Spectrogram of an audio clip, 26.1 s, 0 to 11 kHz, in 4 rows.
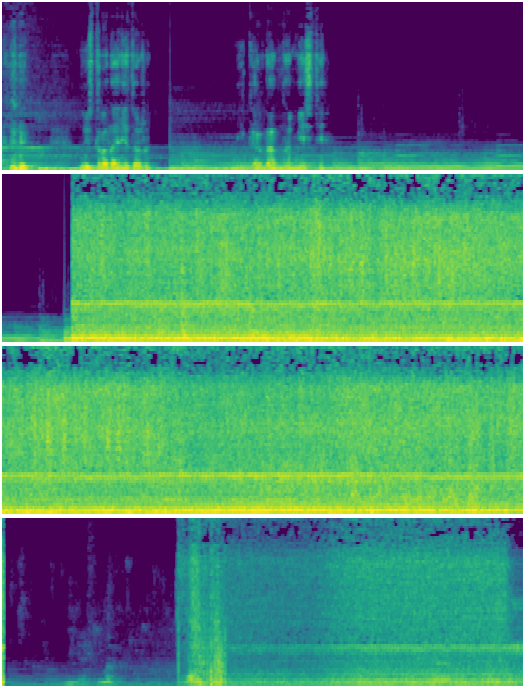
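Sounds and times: pressure washer spray hissing: 7.4s - 19.6s, 21.8s - 26.0s
pump droning: 7.4s - 19.6s, 21.8s - 26.0s.

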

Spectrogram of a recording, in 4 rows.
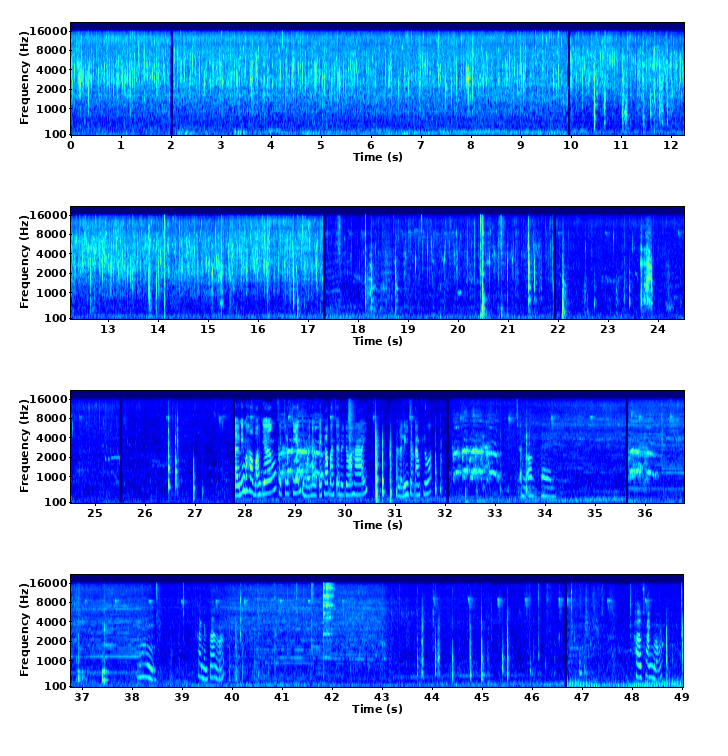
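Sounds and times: food sizzling in oil: 0.0s - 25.5s, 39.3s - 44.3s
metal spatula scraping pan: 10.4s - 12.8s, 17.6s - 19.1s, 23.3s - 24.3s, 40.8s - 42.9s.

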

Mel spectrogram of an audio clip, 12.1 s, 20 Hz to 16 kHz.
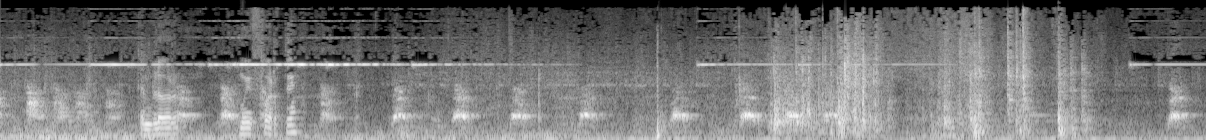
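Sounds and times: dog barking: 0.0s - 8.1s, 11.6s - 12.0s.

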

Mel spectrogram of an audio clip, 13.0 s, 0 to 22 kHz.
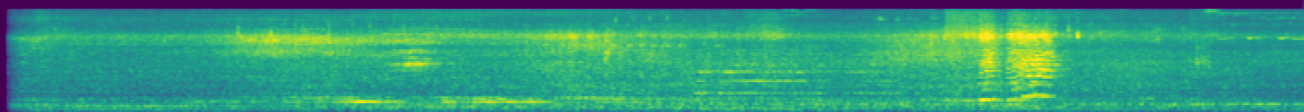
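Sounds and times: vehicle horn: 6.9s - 10.8s.

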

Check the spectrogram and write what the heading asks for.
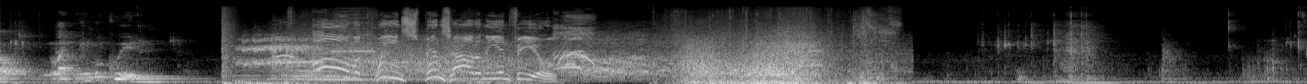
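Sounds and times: race car spinning out: 2.3s - 9.2s.

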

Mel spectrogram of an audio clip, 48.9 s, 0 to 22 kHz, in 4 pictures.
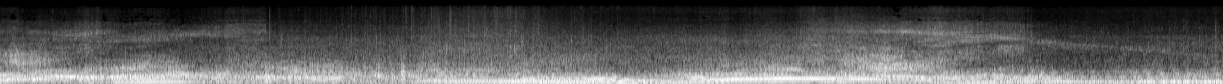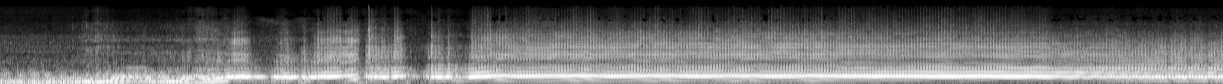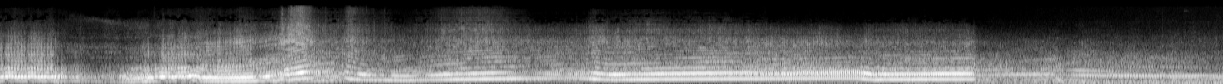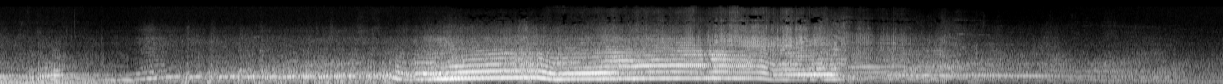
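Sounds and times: car engine revving hard: 11.4s - 48.8s.

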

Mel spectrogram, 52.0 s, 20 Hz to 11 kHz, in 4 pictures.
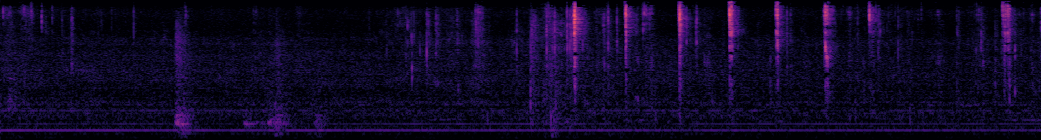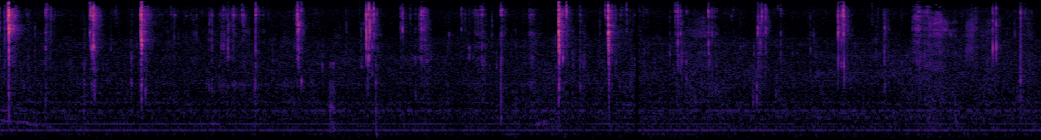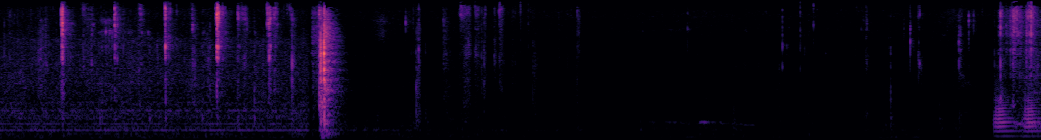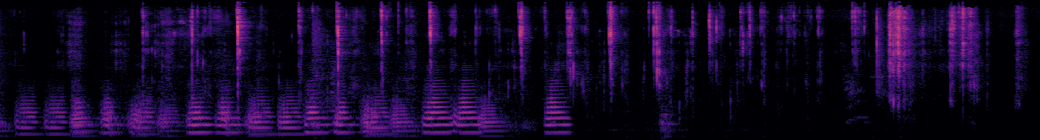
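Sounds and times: chewing crunchy pastry: 0.0s - 1.8s, 4.8s - 29.9s, 31.1s - 33.5s, 34.6s - 52.0s
steady low hum: 0.0s - 30.0s, 37.8s - 48.0s.

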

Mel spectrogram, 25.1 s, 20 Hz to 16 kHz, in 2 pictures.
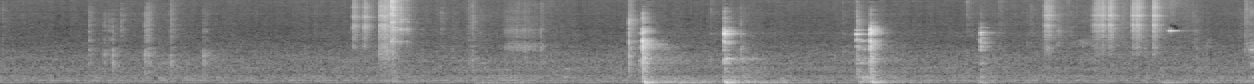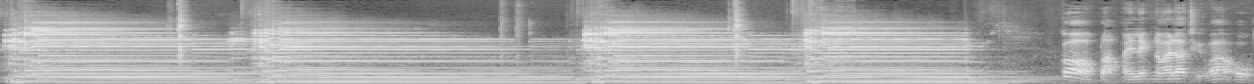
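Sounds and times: electric guitar chord strummed: 12.5s - 23.2s.

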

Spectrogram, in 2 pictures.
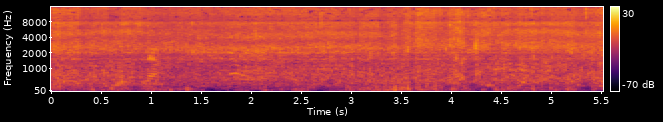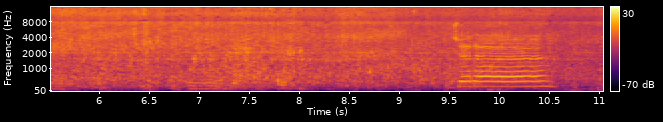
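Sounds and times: wind buffeting microphone: 0.0s - 5.7s
sea waves washing against rocks: 0.0s - 11.0s.

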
